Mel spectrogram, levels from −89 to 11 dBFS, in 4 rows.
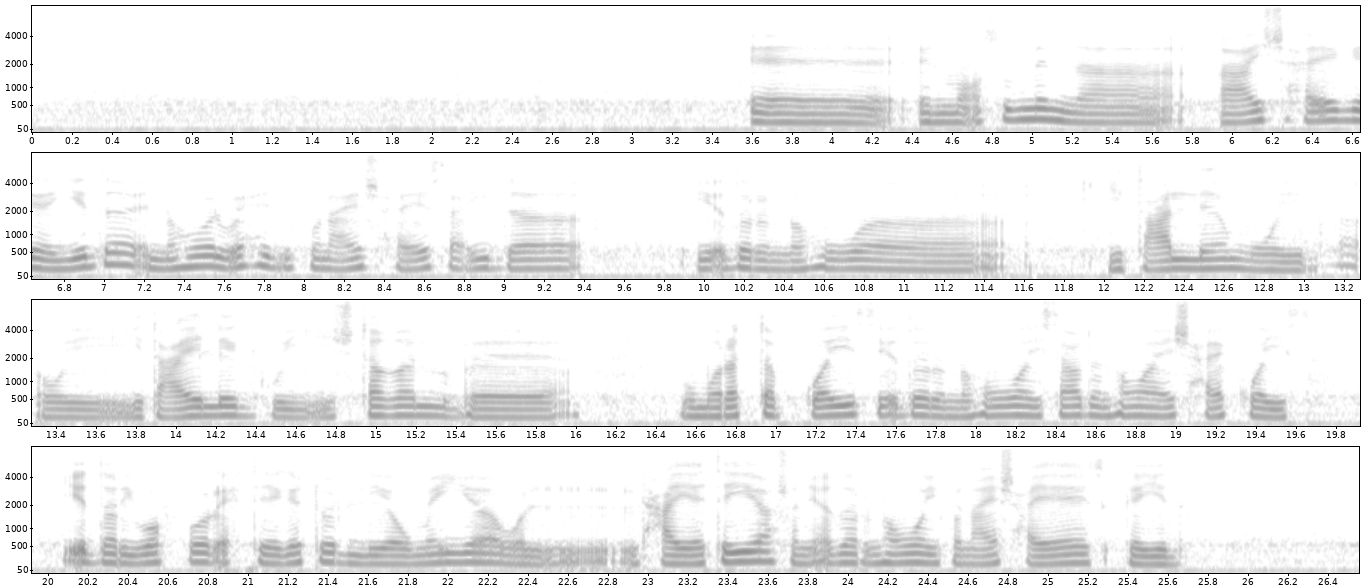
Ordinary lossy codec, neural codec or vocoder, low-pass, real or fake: none; none; none; real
